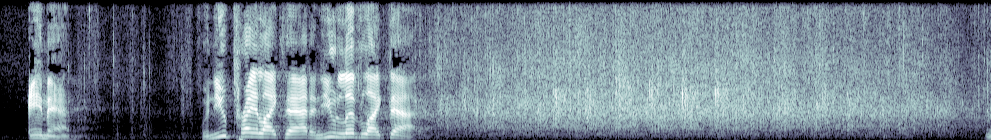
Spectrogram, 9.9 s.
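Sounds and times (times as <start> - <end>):
speech: 0.3 - 0.9, 2.0 - 4.3
congregation applauding in a church service: 3.6 - 9.9.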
